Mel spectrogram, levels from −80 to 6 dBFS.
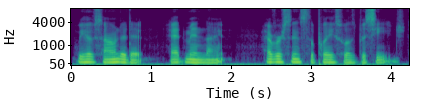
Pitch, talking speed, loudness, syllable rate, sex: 105 Hz, 170 wpm, -18 LUFS, 5.6 syllables/s, male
